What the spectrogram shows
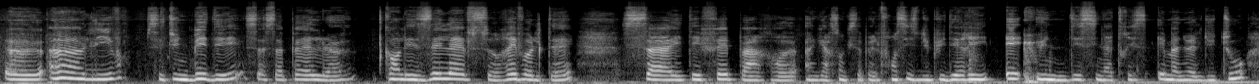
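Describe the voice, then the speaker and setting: A woman panelist giving recommendations in casual radio chat, halting as she searches for words. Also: on the high side, fairly even intonation, a little mellow.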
